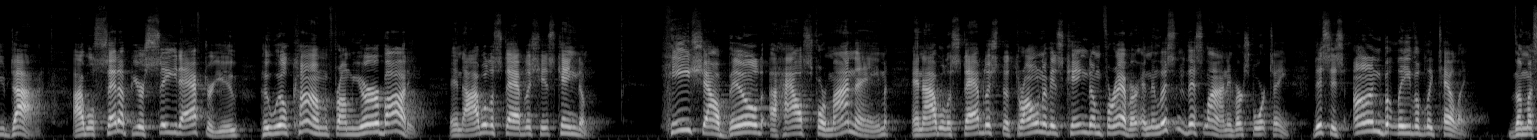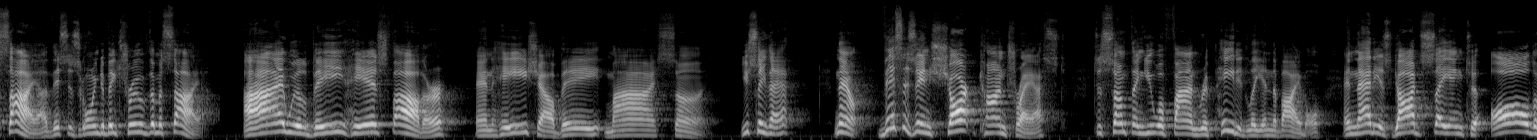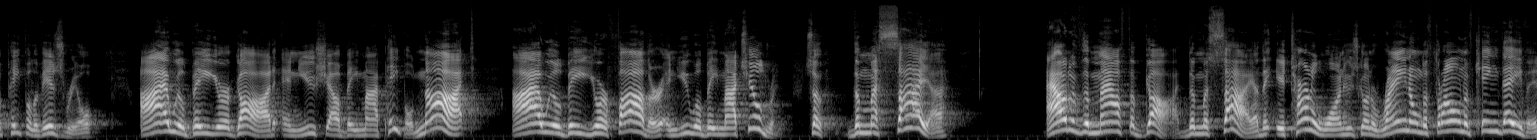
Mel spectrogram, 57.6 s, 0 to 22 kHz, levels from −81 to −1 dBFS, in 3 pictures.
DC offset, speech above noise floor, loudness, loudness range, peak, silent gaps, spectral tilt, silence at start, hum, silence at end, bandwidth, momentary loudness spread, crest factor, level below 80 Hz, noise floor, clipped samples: under 0.1%; 50 dB; -25 LUFS; 6 LU; -2 dBFS; none; -4.5 dB/octave; 0 s; none; 0 s; 17.5 kHz; 13 LU; 22 dB; -78 dBFS; -74 dBFS; under 0.1%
